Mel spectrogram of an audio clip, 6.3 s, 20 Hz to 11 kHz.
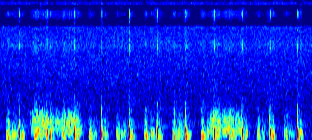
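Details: Heartbeat recorded during a live heart-sound stream while drinking coffee, about 105 beats a minute with a soft rushing background and slightly uneven loudness between beats; the person felt their heartbeat was unstable.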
